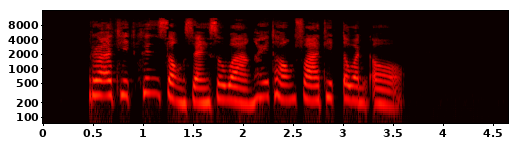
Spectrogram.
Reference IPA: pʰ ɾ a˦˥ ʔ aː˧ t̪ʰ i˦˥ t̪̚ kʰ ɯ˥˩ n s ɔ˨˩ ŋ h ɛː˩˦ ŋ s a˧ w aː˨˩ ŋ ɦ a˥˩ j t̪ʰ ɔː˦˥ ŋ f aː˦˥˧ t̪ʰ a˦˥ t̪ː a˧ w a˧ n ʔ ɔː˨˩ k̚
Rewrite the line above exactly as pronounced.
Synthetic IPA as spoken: pʰ ɾ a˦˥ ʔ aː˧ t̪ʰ i˦˥ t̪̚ kʰ ɯ˥˩ n s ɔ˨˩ ŋ s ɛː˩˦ ŋ s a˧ w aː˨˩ ŋ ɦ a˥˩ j t̪ʰ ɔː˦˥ ŋ f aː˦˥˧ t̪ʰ i˦˥ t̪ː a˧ w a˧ n ʔ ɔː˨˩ k̚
